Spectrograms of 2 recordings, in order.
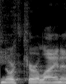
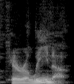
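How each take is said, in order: First: It is said the usual American state way. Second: It is said differently from the state name. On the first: It names the American state. "in America we have a uh, two states, North Carolina and South Carolina" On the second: It is the guest's personal name. "her name is pronounced Carolina"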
